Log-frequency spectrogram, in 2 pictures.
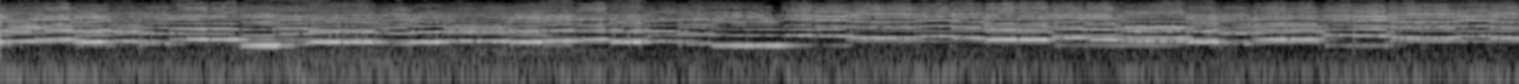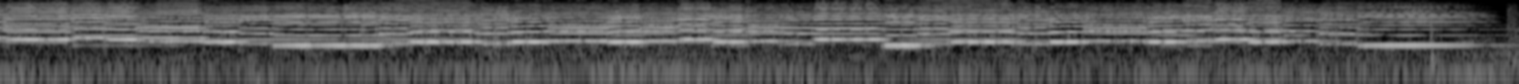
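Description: Two young boys playing a violin duet: one plays a melody with vibrato while the other plays repeated held lower notes. The piece ends on a long held note near the end.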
